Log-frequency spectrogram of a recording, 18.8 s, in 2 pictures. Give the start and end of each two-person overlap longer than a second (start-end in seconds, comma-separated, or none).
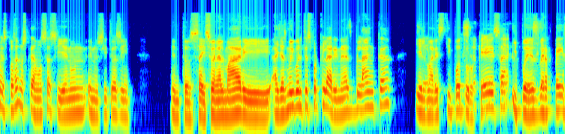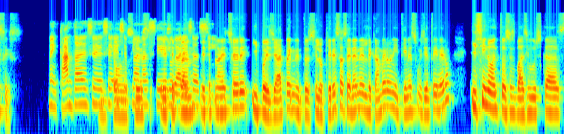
6.9-8.6, 11.0-13.1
